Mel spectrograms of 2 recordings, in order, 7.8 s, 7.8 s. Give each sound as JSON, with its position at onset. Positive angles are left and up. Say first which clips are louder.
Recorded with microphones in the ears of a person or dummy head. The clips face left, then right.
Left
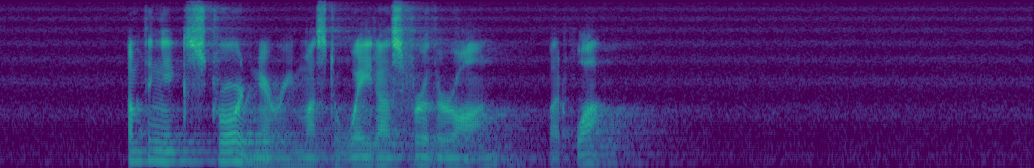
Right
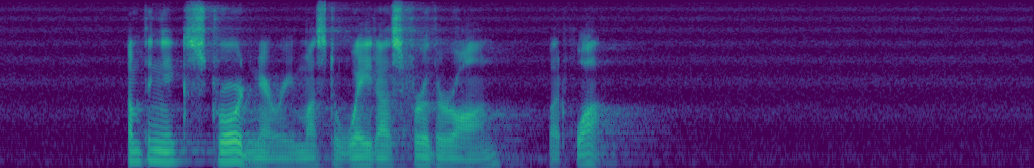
{"t": 1.0, "sound": "a man speaking", "louder": "right 11 dB", "side_deg": -40, "distance_m": 0.5}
